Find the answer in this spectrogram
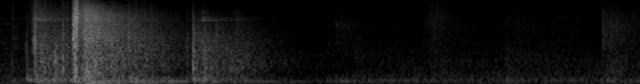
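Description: A backpack being handled: a sudden thump with a swishing rustle about half a second in that fades over about a second, a smaller knock just after, then a few faint soft knocks.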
